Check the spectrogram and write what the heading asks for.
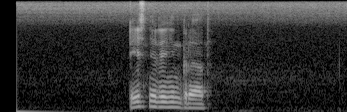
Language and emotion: Russian, neutral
